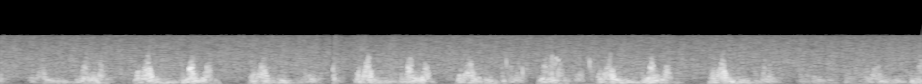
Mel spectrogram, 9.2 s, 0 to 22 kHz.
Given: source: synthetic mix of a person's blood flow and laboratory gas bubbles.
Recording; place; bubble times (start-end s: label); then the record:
Doppler ultrasound of blood flow; precordium
5.00-5.25 s: bubbles
5.45-5.95 s: bubbles
From the record:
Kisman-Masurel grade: 211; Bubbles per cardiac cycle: several, 3 to 8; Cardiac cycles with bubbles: 1 to 10%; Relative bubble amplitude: barely perceptible (0.100 to 0.250); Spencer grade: 1 (occasional bubble signal discernible with the cardiac motion signal, with majority of cardiac periods free of bubbles); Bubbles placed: only in the low amplitude regions of the cardiac cycle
